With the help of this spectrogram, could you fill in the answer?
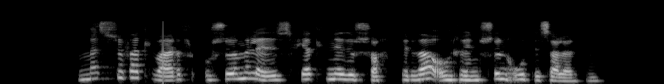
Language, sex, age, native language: Icelandic, female, 40-49, Icelandic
